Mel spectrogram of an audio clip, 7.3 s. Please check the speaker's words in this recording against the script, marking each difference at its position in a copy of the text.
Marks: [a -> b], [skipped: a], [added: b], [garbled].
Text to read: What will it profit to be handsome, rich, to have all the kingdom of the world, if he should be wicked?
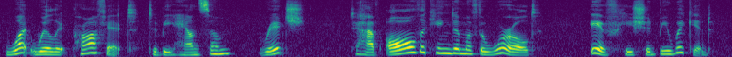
What will it profit to be handsome, rich, to have all the kingdom of the world, if he should be wicked?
